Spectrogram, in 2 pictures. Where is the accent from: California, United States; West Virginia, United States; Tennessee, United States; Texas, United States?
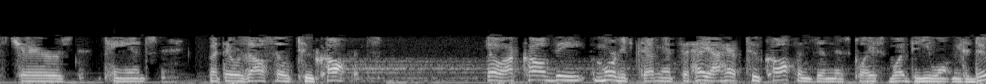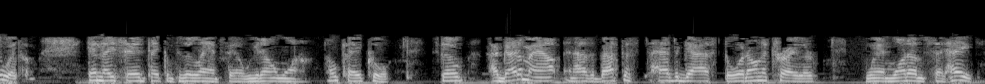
Tennessee, United States; Chattanooga; I'm from Chattanooga, Tennessee.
